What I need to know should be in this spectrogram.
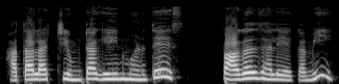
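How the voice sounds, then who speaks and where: A woman voicing a grumpy, quick-tempered old female cook in a storybook reading, with complaining retorts. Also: fairly high pitch, a little mellow, no echo, natural voice. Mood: snapping.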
